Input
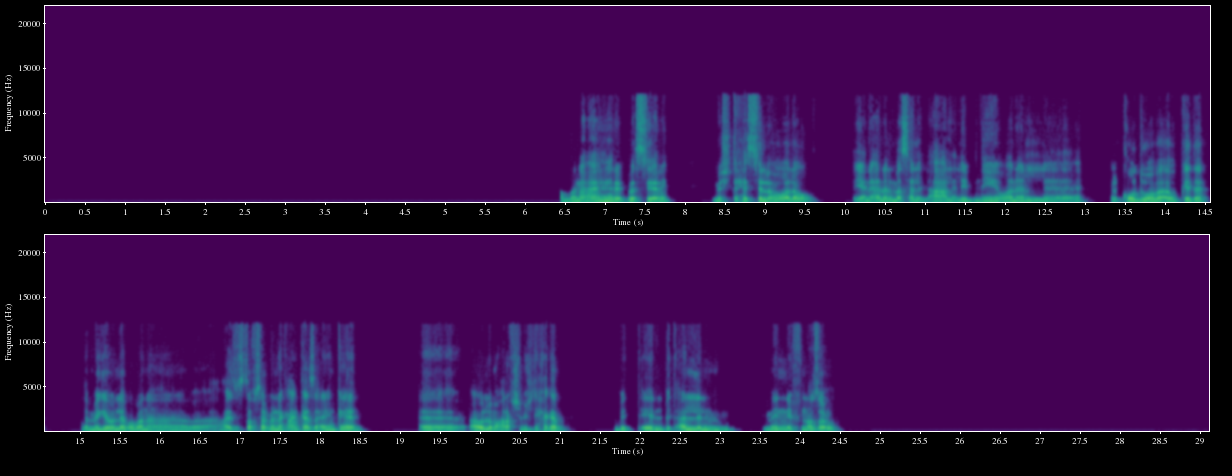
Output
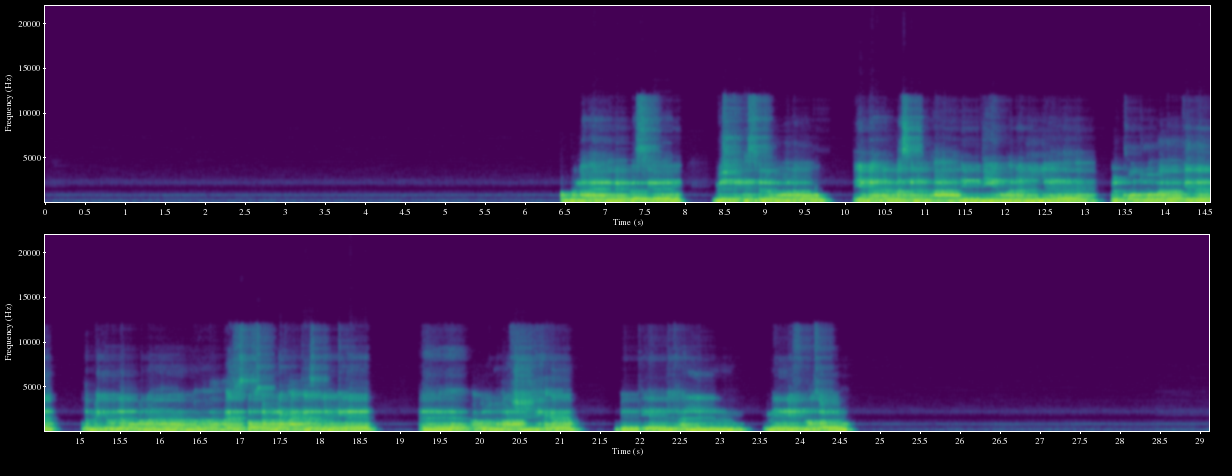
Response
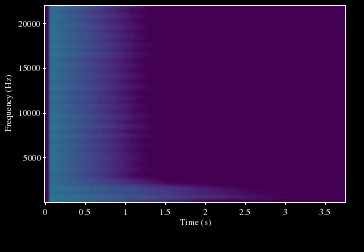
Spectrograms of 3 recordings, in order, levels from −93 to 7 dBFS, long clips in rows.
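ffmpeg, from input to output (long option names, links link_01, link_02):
-filter_complex "[0:a]asplit=3[link_01][link_02][link_03];[link_01]bandpass=frequency=300:width_type=q:width=8,volume=0dB[link_04];[link_02]bandpass=frequency=870:width_type=q:width=8,volume=-6dB[link_05];[link_03]bandpass=frequency=2240:width_type=q:width=8,volume=-9dB[link_06];[link_04][link_05][link_06]amix=inputs=3:normalize=0,equalizer=frequency=780:width_type=o:width=1.5:gain=6.5,bandreject=frequency=1200:width=26,asplit=2[link_07][link_08];[link_08]adynamicsmooth=sensitivity=3:basefreq=4500,volume=-1dB[link_09];[link_07][link_09]amix=inputs=2:normalize=0[link_10];[1:a]atrim=start_sample=2205,afade=type=out:start_time=0.24:duration=0.01,atrim=end_sample=11025,asetrate=42777,aresample=44100[link_11];[link_10][link_11]afir=irnorm=-1:irlink=0,crystalizer=i=3.5:c=0,areverse,acompressor=threshold=-37dB:ratio=12,areverse,apsyclip=34.5dB,volume=-1.5dB"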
